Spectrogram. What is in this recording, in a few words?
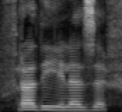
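"fradiles", Sardinian, female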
